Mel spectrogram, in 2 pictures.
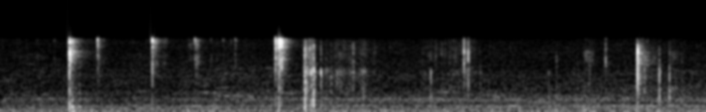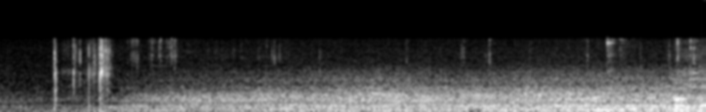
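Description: A disposable lighter clicking several times, then from about eight seconds in a steady rushing noise of flames that grows louder: deodorant-soaked talcum powder catching fire and burning in a small plastic container.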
